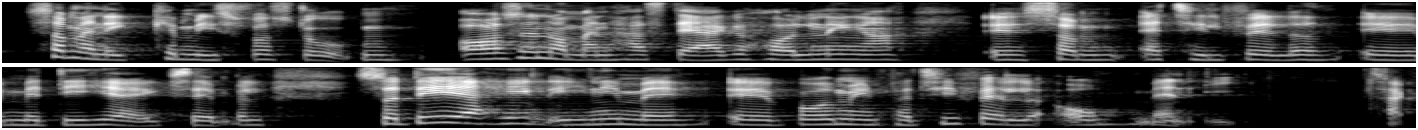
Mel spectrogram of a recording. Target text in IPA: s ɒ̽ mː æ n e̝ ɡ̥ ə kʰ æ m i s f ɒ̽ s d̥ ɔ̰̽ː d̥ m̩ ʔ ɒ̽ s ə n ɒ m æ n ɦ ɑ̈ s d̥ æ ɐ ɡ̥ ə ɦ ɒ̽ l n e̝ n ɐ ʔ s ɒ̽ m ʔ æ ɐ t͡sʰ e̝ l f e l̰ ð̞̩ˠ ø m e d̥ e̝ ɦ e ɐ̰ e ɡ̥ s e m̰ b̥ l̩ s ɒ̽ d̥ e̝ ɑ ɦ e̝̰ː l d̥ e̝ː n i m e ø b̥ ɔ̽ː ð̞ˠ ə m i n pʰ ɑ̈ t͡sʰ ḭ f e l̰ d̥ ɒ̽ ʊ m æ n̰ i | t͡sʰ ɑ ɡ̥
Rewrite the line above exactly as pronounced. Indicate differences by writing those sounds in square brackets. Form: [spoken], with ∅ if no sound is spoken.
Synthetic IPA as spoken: s ɒ̽ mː æ n e̝ ɡ̥ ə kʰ æ m i s f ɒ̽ s d̥ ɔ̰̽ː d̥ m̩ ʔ ɒ̽ s ə n ɒ m æ n ɦ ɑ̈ s d̥ æ ɐ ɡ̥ ə ɦ ɒ̽ l n e̝ [ŋ] ɐ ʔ s ɒ̽ m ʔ æ ɐ t͡sʰ e̝ l f e l̰ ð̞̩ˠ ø m e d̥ e̝ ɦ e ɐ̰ e ɡ̥ s e m̰ b̥ l̩ s ɒ̽ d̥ e̝ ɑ ɦ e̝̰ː l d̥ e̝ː n i m e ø b̥ ɔ̽ː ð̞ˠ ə m i n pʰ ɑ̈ t͡sʰ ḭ f e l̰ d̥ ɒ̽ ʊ m æ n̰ i | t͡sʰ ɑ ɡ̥

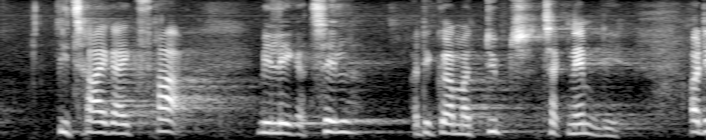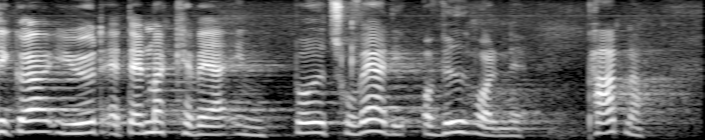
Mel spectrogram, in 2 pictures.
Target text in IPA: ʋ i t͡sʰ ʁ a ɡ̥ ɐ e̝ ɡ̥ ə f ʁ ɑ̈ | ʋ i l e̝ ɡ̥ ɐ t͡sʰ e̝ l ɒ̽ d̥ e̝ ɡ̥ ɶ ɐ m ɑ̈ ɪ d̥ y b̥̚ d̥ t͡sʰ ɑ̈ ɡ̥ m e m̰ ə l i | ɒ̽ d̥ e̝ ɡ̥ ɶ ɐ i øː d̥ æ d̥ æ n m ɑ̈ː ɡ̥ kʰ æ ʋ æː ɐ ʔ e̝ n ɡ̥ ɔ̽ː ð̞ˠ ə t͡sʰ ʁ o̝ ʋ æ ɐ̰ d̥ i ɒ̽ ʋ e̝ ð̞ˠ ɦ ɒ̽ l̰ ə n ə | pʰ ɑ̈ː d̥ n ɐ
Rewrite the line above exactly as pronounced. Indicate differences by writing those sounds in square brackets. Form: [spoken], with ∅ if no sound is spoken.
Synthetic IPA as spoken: ʋ i t͡sʰ ʁ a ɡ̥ ɐ e̝ ɡ̥ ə f ʁ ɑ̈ | ʋ i l e̝ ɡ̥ ɐ t͡sʰ e̝ l ɒ̽ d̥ e̝ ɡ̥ ɶ ɐ m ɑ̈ ɪ d̥ y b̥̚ d̥ t͡sʰ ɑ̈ ɡ̥ [n] e m̰ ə l i | ɒ̽ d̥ e̝ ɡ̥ ɶ ɐ i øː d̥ æ d̥ æ n m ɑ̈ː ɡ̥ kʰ æ ʋ æː ɐ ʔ e̝ n [b̥] ɔ̽ː ð̞ˠ ə t͡sʰ ʁ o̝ ʋ æ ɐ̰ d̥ i ɒ̽ ʋ e̝ ð̞ˠ ɦ ɒ̽ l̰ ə n ə | pʰ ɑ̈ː d̥ n ɐ

